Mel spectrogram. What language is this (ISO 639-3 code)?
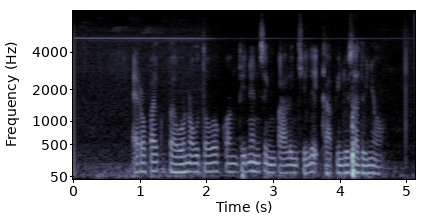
jav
